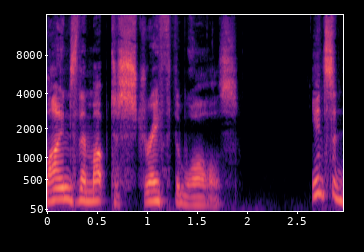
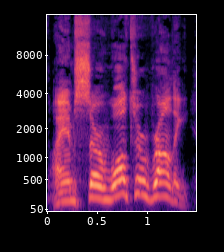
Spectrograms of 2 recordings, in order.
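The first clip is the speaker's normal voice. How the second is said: proud official; 6 semitones higher, 5 dB louder than usual. Acted. Official introduces himself.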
